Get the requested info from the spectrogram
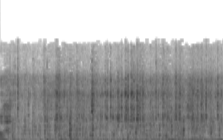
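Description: Riding noise from an e-mountain bike on a trail: wind rushing over the camera microphone together with tyre rumble and a steady scatter of small knocks and rattles from the bike.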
